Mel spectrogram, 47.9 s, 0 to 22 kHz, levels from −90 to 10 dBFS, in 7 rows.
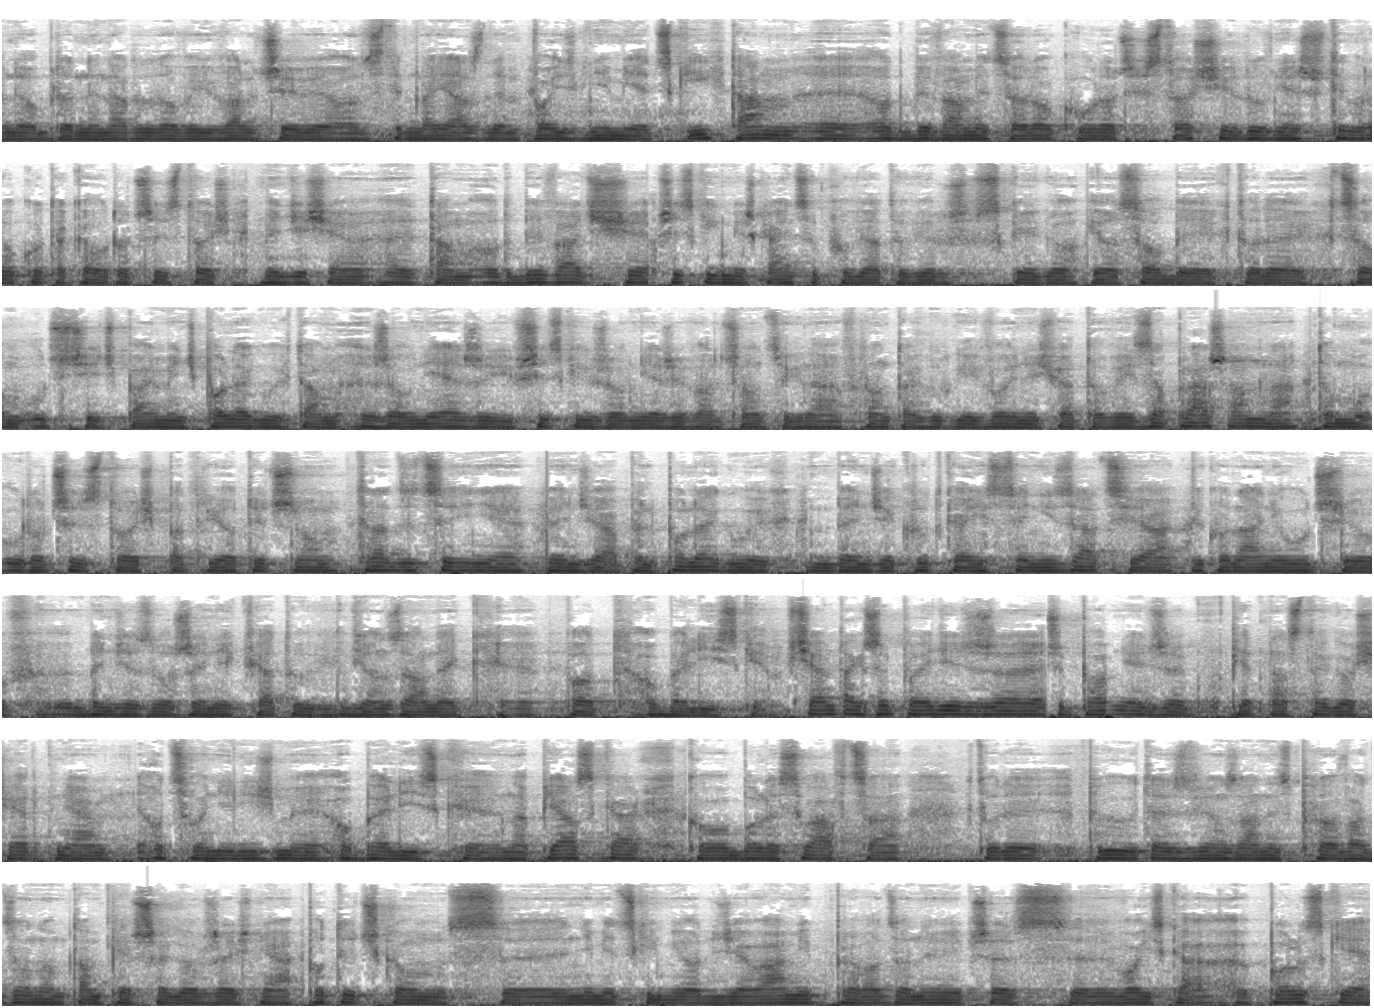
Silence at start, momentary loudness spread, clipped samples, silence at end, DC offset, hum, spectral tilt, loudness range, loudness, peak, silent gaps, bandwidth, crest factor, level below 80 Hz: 0 s; 3 LU; under 0.1%; 0 s; 0.3%; none; -6 dB/octave; 1 LU; -13 LUFS; 0 dBFS; none; 13 kHz; 12 dB; -24 dBFS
